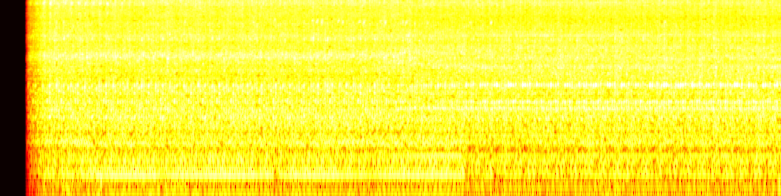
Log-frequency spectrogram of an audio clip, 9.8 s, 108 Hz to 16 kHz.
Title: Bmw e61 engine strange noise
